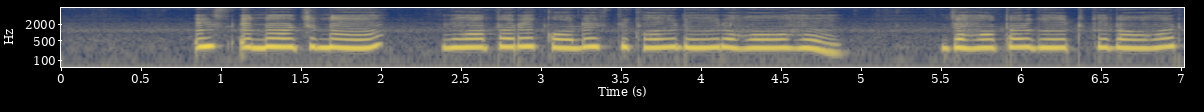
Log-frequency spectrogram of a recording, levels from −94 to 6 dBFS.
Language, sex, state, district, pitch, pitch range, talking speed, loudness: Hindi, female, Rajasthan, Jaipur, 295 Hz, 285-305 Hz, 145 wpm, -13 LUFS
